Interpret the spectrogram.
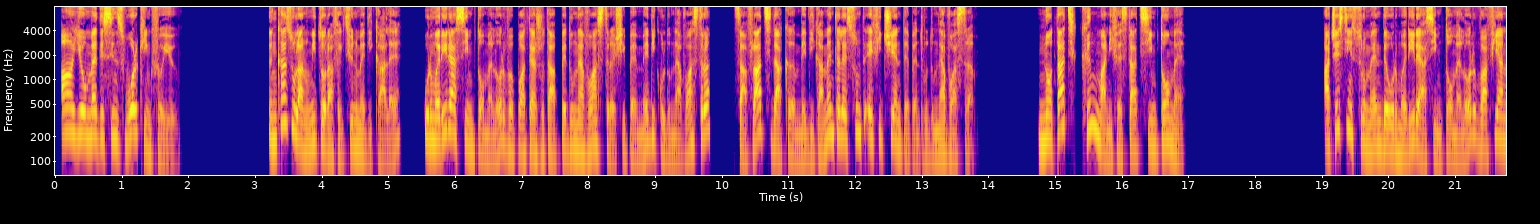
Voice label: Symptom tracker Romanian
